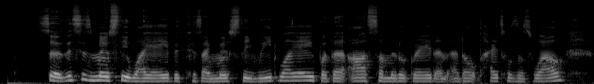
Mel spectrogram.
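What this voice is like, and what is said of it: Sick, strained voice. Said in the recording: “I want to apologize for how awful my voice sounds. ... I got a really, really bad case of tonsillitis and then pneumonia”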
